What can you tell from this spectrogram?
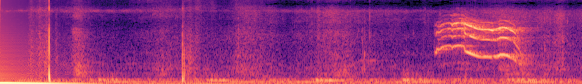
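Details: Mother cat, possessive of her kittens, gives a single short wavering meow near the end, faint against a steady low hum and a few soft knocks.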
